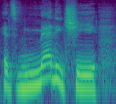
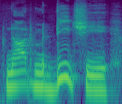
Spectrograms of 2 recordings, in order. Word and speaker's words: Medici: and i learned very recently how to properly pronounce that name it's medici not medici which i've always said for my entire life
